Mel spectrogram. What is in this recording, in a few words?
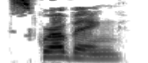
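"scrubbing", British English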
